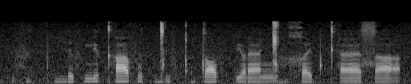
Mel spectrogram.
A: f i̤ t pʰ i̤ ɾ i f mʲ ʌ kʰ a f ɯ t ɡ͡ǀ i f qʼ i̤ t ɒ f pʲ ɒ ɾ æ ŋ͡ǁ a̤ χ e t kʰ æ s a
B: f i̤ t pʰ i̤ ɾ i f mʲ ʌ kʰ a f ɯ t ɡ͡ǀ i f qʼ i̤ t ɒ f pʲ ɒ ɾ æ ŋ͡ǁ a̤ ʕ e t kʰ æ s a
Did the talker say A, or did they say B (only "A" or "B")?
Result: A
